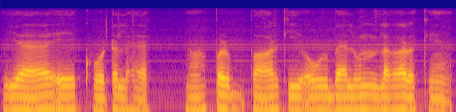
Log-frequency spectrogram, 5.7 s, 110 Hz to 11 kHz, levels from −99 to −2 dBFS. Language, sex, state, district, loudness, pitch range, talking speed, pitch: Hindi, male, Uttar Pradesh, Saharanpur, -18 LUFS, 100-110 Hz, 135 wpm, 105 Hz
